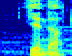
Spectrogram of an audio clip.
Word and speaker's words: Hyena: À présent de découvrir Yena, qui s'écrit H-Y-E-N-A, originaire de Bolivie, de La Paz notamment, et d'une famille quechua, mais qui vit maintenant plutôt à Bruxelles.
